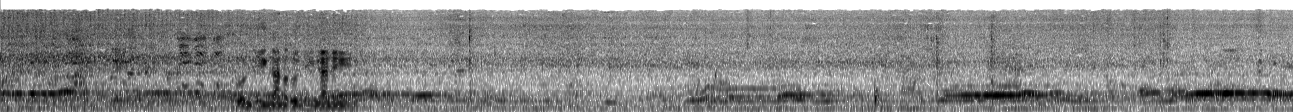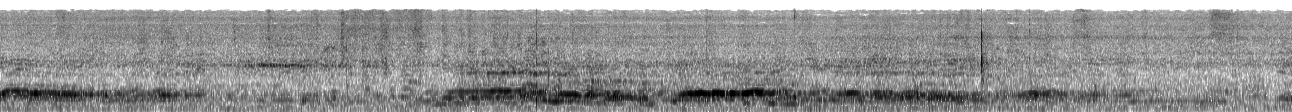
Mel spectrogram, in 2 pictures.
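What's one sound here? Music with a singing voice plays through a large outdoor sound system.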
